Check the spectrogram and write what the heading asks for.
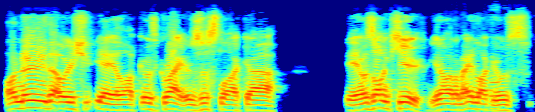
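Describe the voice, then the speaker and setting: A man's voice: medium pitch, a little fast, darkish tone, lo-fi sound. A man from Melbourne with an Australian accent, hosting a casual chat about tennis and calling the match in a rambling, restart-filled way. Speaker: host and tennis fan commentator.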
